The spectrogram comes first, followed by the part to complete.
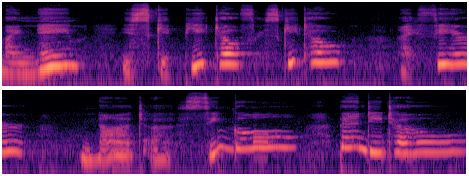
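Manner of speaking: hushed, very quiet, very slow and drawn-out. Facing the bandito, the trembling sword fighter answers in a very soft voice. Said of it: "in a muy, muy soft voice".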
